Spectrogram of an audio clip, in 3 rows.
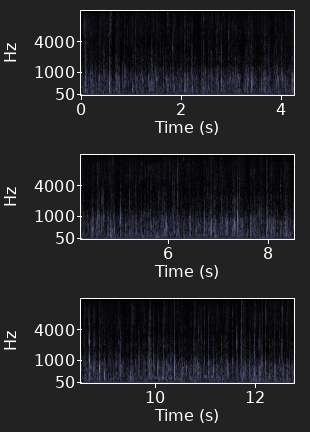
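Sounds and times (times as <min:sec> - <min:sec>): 
horse hooves clip-clopping: 0:00.0 - 0:12.7.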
